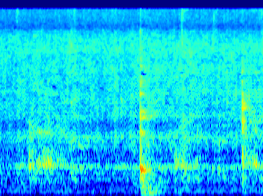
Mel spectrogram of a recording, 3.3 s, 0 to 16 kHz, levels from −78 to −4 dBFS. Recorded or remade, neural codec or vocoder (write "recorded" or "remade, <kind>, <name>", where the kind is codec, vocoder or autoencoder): remade, vocoder, Vocos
